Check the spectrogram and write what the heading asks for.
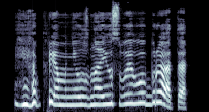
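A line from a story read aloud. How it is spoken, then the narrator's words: Loud holding forth. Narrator (Russian): громко разглагольствовала Захара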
